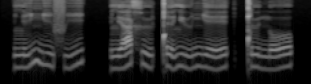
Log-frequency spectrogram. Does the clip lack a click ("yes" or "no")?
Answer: no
